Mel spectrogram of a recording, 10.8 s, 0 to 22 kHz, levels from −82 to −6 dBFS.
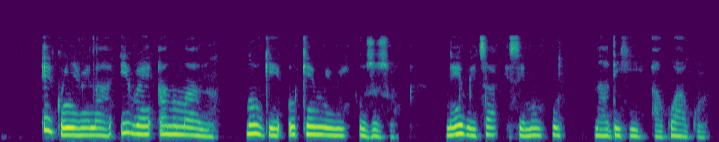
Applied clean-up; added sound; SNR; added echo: none; none; none; none.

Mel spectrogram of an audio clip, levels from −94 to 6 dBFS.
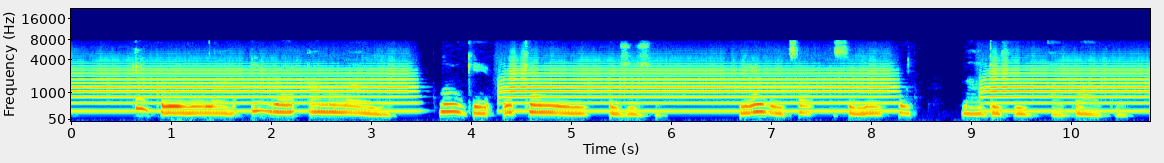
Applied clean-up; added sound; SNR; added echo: none; Trumpet; -1 dB; none.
